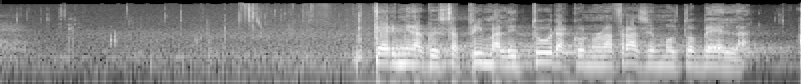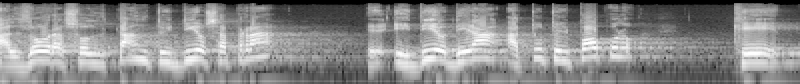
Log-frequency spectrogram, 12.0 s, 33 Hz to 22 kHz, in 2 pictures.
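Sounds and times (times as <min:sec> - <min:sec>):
mouth clicks and lip smacks: 0:00.1 - 0:02.8.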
